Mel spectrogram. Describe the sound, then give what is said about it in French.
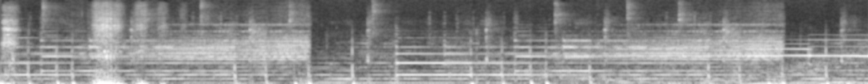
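An electric fan hums steadily, a continuous droning tone with layered whine running throughout, broken only by a few soft low thumps. “Tu veux pas qu'on change de place, Quentin? Non, non, non. Pour le ventilo?”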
